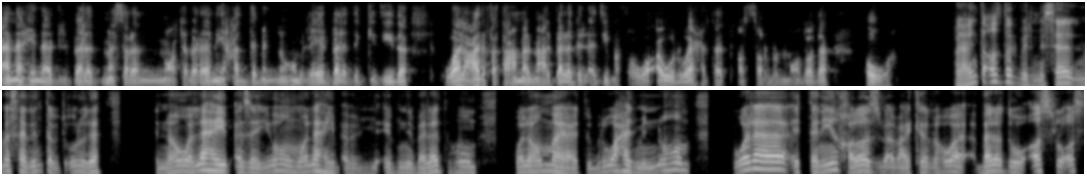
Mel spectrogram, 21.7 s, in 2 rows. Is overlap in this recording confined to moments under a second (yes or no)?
yes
